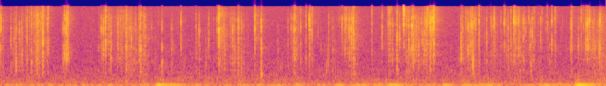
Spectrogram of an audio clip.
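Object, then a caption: Clear cellophane wrapper. A narrow clear cellophane plastic wrapper is squeezed and crinkled between fingers and thumbs. The result is dense, bright crackling in quick overlapping bursts, with soft low thumps underneath as the wrapper is pressed.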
